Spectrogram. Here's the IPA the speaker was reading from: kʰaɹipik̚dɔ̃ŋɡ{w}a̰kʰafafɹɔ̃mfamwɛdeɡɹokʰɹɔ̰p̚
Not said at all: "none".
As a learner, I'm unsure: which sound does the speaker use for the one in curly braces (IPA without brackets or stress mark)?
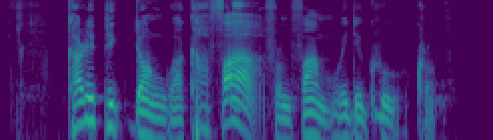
w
